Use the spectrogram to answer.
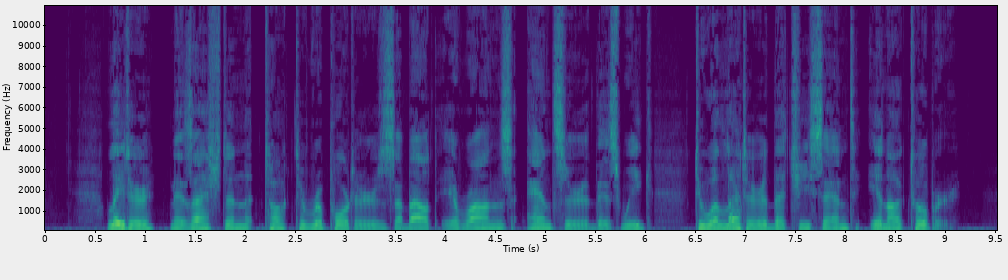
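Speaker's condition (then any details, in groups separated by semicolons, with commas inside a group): No condition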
